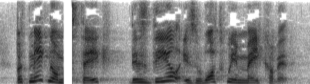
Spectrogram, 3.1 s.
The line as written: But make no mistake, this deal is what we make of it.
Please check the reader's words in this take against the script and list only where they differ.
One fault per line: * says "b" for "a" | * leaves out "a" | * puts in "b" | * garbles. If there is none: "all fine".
all fine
